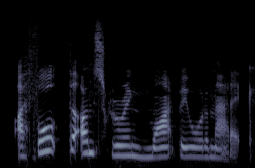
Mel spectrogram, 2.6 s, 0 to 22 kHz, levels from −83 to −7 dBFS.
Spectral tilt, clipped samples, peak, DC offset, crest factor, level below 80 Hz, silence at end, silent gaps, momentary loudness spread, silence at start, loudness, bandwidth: -3 dB/octave; under 0.1%; -24 dBFS; under 0.1%; 22 dB; under -90 dBFS; 0 s; none; 7 LU; 0.15 s; -44 LUFS; 15.5 kHz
